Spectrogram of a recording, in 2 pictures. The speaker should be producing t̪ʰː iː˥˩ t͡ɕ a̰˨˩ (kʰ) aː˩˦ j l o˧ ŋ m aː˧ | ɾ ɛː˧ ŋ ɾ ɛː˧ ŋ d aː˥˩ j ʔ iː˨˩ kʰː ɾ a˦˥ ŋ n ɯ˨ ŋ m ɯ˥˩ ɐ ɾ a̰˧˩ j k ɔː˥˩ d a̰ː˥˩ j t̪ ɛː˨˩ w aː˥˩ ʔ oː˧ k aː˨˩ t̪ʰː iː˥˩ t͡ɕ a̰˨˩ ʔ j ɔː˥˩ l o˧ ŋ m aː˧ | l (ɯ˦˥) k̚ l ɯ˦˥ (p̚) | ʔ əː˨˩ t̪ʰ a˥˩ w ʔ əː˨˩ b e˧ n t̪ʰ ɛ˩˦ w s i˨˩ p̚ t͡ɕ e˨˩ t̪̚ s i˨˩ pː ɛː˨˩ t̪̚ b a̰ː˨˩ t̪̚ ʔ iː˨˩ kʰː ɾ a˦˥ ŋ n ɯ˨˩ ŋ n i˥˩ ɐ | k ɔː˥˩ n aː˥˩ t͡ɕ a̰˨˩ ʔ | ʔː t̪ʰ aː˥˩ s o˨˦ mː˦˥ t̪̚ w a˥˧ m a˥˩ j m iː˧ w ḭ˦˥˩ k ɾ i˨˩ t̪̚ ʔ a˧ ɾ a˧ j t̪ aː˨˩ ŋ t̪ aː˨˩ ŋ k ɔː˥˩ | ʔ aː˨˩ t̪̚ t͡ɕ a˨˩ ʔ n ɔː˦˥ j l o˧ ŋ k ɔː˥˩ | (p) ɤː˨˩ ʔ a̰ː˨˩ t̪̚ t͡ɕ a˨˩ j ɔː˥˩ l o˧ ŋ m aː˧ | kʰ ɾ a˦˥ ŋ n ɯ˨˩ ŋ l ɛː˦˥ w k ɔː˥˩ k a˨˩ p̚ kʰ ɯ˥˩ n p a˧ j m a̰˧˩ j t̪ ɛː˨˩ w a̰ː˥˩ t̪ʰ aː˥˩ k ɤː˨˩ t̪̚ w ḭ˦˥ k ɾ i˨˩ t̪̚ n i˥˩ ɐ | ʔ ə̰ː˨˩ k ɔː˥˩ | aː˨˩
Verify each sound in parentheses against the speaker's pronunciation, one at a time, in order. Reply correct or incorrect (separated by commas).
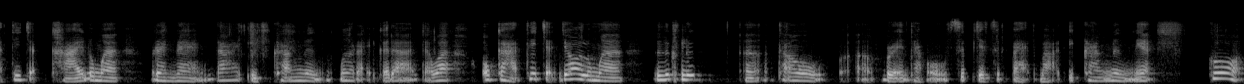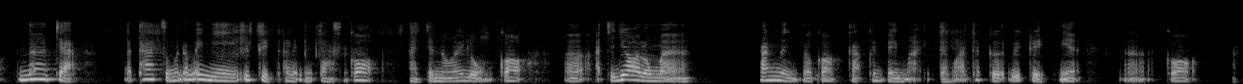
correct, correct, incorrect, incorrect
